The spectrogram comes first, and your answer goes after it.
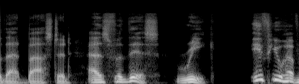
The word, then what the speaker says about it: Reek: I'm Reek. It rhymes with sneak.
